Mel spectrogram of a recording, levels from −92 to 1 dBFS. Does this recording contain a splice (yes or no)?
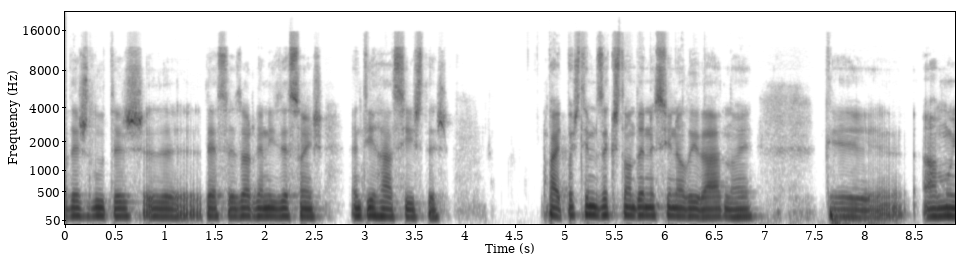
no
